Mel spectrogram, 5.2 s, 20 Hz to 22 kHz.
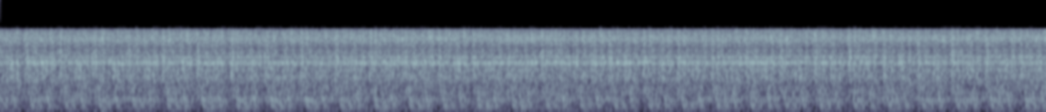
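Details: Honda K20A Type 4 engine at idle: steady idle with a light, regular ticking knock about three per second over the engine note; knock present, cause unclear.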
